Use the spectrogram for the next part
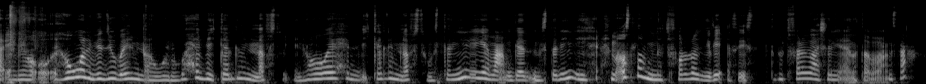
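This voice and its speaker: A woman's voice: on the high side, breathy edge. A woman with an Egyptian accent hosting a reaction video, mocking what she watches and talking straight to her viewers. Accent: Egyptian Arabic. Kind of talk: casual reaction commentary.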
